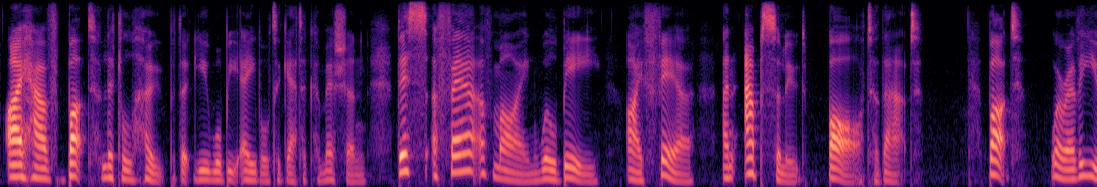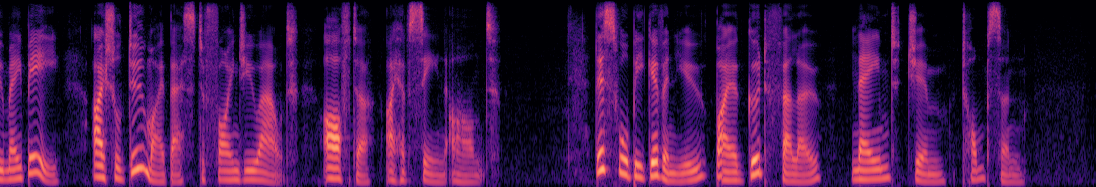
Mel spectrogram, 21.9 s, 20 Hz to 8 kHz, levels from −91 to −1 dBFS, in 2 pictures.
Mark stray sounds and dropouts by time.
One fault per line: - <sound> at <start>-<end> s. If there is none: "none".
none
